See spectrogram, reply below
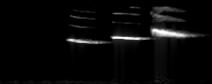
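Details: Pure 'Dó Ré Mi' song of a copper seedeater, played to stimulate a captive bird: after a brief quiet, three clean whistles rise in steps, each higher than the one before, with the final note strongest.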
